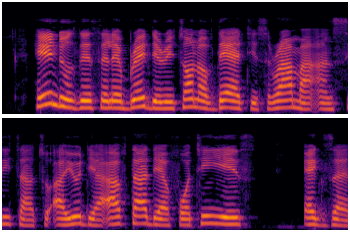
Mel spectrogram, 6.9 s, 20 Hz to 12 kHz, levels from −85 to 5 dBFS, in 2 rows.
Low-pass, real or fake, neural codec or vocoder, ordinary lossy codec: 7.2 kHz; real; none; none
